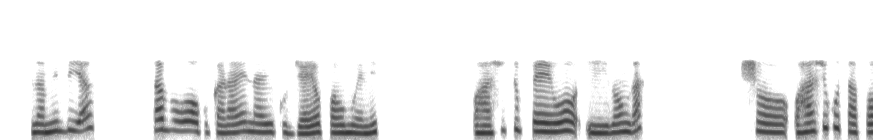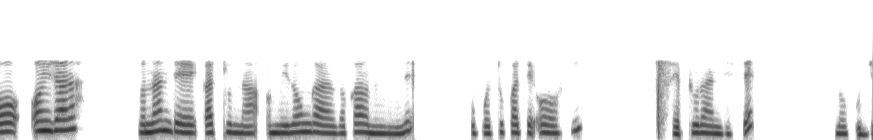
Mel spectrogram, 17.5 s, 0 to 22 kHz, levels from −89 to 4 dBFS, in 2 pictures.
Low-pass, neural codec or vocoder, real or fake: 3.6 kHz; codec, 16 kHz in and 24 kHz out, 1 kbps, XY-Tokenizer; fake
